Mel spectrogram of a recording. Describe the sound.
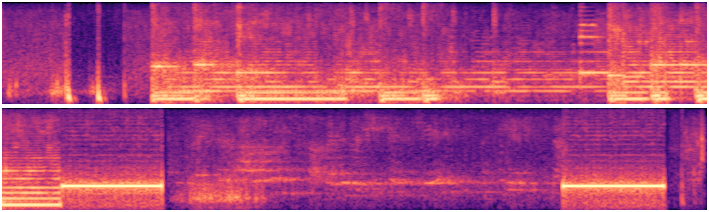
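Telephone line tones while a call is transferred to payroll: tinny hold music with repeating chords, then a long steady beep, a quieter stretch, and a second matching beep.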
